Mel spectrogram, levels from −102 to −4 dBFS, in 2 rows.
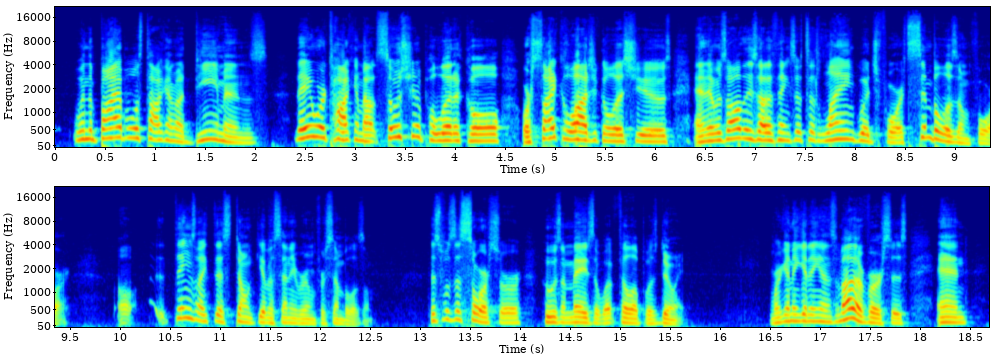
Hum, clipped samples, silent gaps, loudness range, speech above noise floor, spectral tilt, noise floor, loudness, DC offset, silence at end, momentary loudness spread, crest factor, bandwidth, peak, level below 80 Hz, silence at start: none; under 0.1%; none; 8 LU; 49 dB; -7.5 dB/octave; -79 dBFS; -30 LUFS; under 0.1%; 0.2 s; 14 LU; 18 dB; 16 kHz; -12 dBFS; -62 dBFS; 0.2 s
